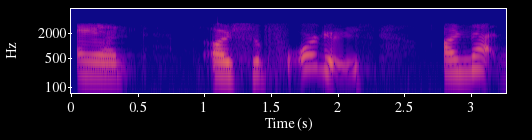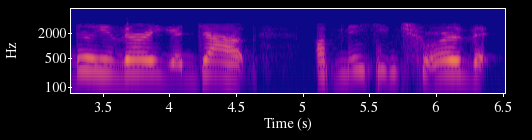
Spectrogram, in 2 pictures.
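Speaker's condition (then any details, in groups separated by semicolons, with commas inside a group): Cerebral palsy; 18 years of speech therapy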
